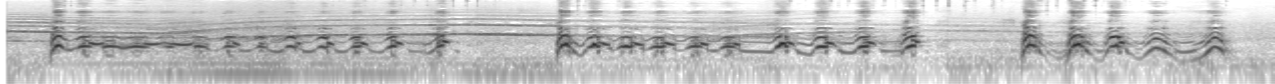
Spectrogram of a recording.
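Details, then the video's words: A rescue dog howling along with emergency vehicle sirens: wavering, pulsing howls in bursts of about two per second, broken by short pauses, over long rising and steady siren wails. "howls at Emergency Vehicles"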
